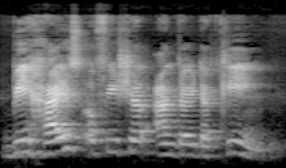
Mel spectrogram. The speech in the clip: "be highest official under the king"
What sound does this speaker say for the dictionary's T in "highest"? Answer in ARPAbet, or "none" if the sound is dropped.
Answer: none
